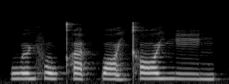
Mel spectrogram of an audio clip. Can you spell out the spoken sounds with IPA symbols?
w ɵ˨˧ ɥ f o˨ w kʰ ɐ˨˥ t̚ p ɔː˨˩ j kʰ ɔː˧ j ŋ iː˨ ŋ

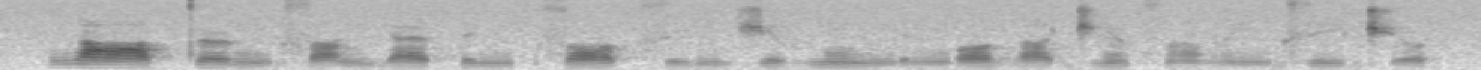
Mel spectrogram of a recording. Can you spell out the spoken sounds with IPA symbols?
ð ɑ t ə˞ ŋ d͡z ɑ ŋ j æ θ i ŋ t͡s ɔ t͡s i ŋ ʒ ɪ v ũ ŋ ɛ ŋ ɔ ð ɑ d͡ʒ ə̃ t͡s ɑ̃ β ɛ̃ ŋ d͡z i d͡ʒ ʊ

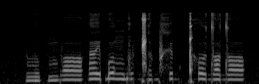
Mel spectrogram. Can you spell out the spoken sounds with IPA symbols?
l u˩ p m b ɔ˥ | ə˥ ɪ̯ ɓ o˥ ŋ ɡ u˥ ɡ͡ǁ ə˥ b x ʏ˥ b ǃʰ o˥ d ɔ˥ d ɔ˥

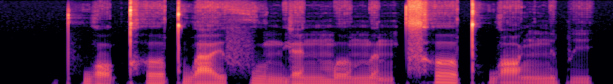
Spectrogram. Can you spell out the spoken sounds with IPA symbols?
pʰ w ɔ̰˨˩ kʰ ɤ˥ t̪ w a˧˥ ɪ̯ f u˥˩ n̪ j ɛ˥ n m ɤ˧˥ n̪ ə̰˨˩ n t͡sʰ ɤ˥˩ t̪ʰ w ɑ˧˥ ŋ n̪ i˧ p i˩

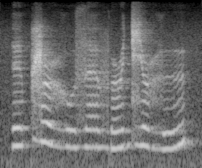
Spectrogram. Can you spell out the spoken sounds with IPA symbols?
e p ʐ ə˞ ɦ u z ɛ v ɾ ə˞ d͡ʑ ə˞ ɦ ɨ

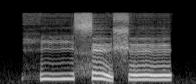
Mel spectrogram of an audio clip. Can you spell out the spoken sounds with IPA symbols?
h iː˦ s e˦˨ ʃ eː˦

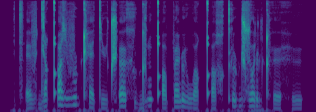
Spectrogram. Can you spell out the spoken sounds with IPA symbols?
t͡sʼ ɛ˩ v d i˥ qʼ ʉ˥ z v ʉ˥ ʈʰ ɛ˩ t y˩ t͡ʃʼ œ˥ x y˩ ɖ y˥ ŋ qʼ o˩ p æ˥ ɽ ʉ˩ w o˩ qʼ ø˩ χ kʼ ʉ˥ ɖ z o˥ r ʈʰ ø˩ h ʉ˩

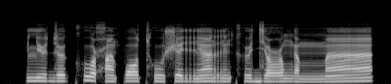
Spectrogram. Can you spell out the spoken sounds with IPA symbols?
lʲ ʉ d ø kʰ u ħ æ̃ p ɔ tʰ u ʃ e rʲ æ̃ r ĩ kʰ ʉ dʲ ʉ ʕ u ŋ æ mː æ̃ː

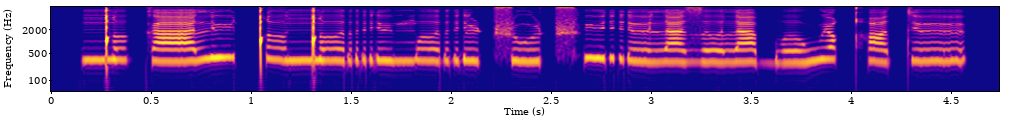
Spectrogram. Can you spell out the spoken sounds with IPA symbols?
ŋ͡ǃ ɤ k a l y ǃ ɤ ŋ͡ǃ ɤ r y m ɤ r y ʈ͡ʂ u ʈ͡ʂʰ y r ø l a z ɤ l a b ɤ w y qʰ ɤ t ø

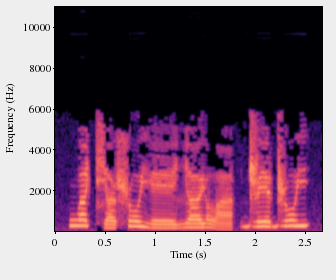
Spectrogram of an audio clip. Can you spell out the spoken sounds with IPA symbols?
w ɐ˥ t͡ɕ ɐ˨ ʂ o˦ j eː˨ ʎ ɐː˦ j lˠ a˩ | ɖ͡ʐ e˦ ɖ͡ʐ o˥ j

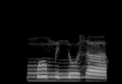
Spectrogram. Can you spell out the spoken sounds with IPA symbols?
m ɔ̃ m ɪ n o z a

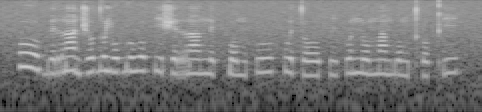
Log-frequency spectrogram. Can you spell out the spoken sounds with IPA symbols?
oː˦˨ b ɪ˨ r ã˦˨ d͡ʒ o˦ d ʊ˦˨ j o˦ ɡ ʊ˦ w o˦ k i˨ ʃ ɪ˨ r ã˦ n ɪ˨˦ k͡p o˨ m k uː˦ kʷ ɪ˦˨ t oː˨ f i˨ p ʊ˦ n o˦ m ã˦ b o˨ ŋ tʰ ʊ˨ kʼ i˦

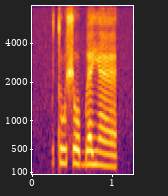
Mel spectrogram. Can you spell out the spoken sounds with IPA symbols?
t u˧ ʃ o˧ b ɛ˧ j ɛ̃˨

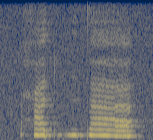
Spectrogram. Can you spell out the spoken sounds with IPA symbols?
ħ a tʲ bʱ ɪ d̪ a

